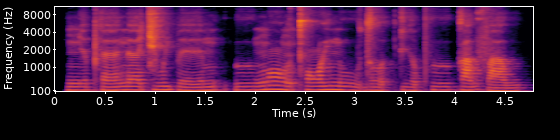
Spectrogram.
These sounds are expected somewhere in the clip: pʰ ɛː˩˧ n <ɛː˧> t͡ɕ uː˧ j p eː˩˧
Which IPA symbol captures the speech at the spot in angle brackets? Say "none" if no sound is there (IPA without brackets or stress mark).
ɛː˧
